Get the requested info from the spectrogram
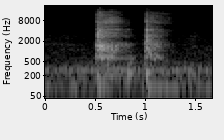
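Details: Adult bedside swallow evaluation: two sharp, forceful voluntary cough bursts in quick succession on request, a good strong cough.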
